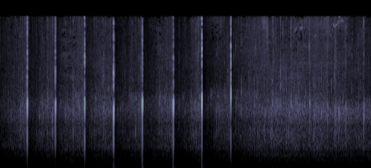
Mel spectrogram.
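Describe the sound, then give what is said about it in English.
Congregation applause at a church service for people who have served or are serving in the military: a run of about eight sharp, evenly spaced claps over a crowd murmur, then merging into a steady, fuller wash of clapping that carries on to the end. “And let's just have a round of applause for everybody who has or is.”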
